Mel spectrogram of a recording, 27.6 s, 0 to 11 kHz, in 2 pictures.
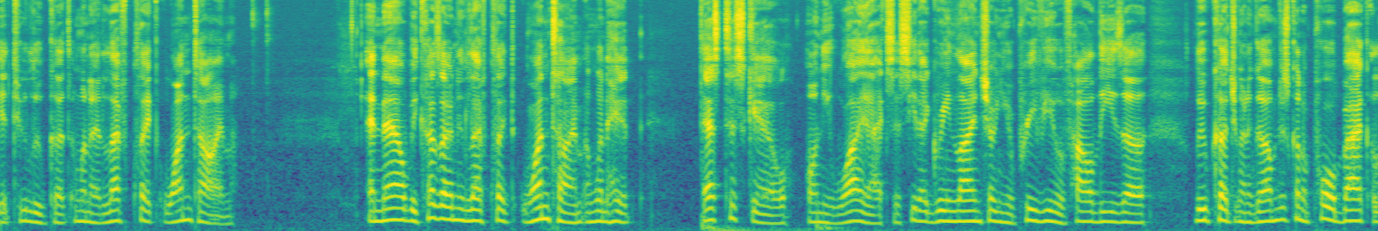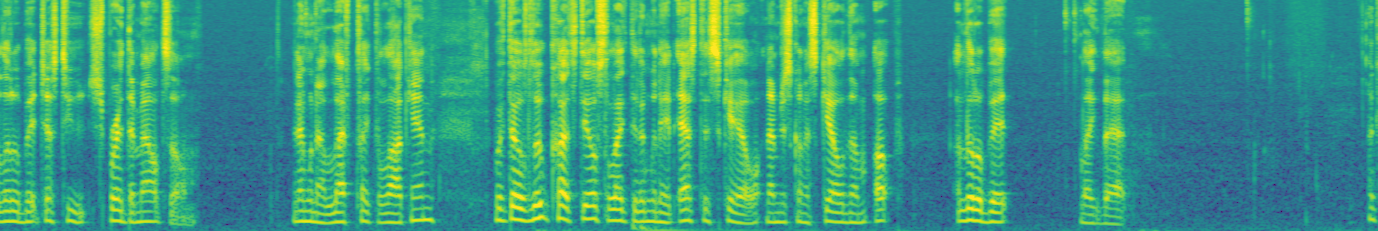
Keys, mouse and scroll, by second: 20.1 s.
